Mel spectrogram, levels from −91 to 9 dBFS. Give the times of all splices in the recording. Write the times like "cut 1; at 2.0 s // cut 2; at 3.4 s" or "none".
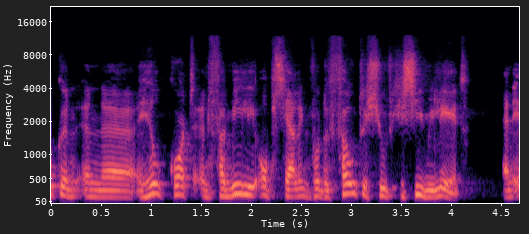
none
